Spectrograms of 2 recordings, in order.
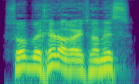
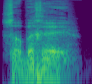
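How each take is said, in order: First: High, loud, ringing good morning; raised, high-pitched hail; loud greeting. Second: Low, restrained angry good morning; understated anger, dropped in pitch. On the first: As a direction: call out a greeting to the boss. Timothy greets farmer aloud. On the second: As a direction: return the greeting grudgingly, low and quiet. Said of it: "مرد با لحنی خشمگین گفت". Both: A narrator's reading.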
